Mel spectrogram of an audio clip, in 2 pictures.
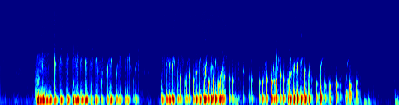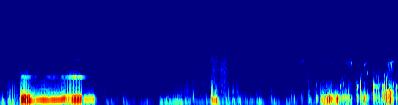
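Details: Stomach growling recorded in hospital: low gurgling rumbles in several bursts with one brief squeaky tonal growl; ordinary borborygmi.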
